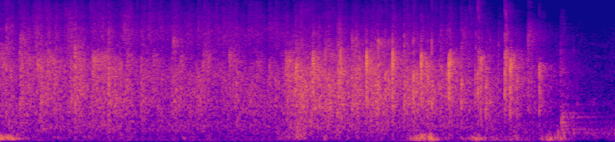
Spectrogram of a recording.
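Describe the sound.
A church fellowship audience applauds to welcome a speaker before a sermon. The clapping swells, then thins and fades away at the end.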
